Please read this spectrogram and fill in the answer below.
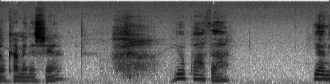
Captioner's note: Evelyn sighing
